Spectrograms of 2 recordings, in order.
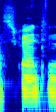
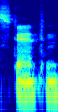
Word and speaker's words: Scranton: Oh yeah, Scranton, not Stanton. Yeah, I said it wrong.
